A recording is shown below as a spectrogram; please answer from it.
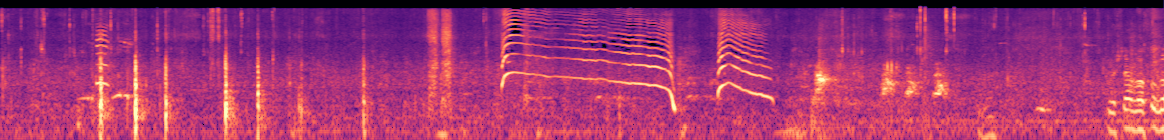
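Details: Rottweiler puppies of one litter playing indoors: a long high whine bending slightly downward for about two seconds, then a shorter falling whimper, among scattered clicks, scuffles and brief yips, with a person speaking Hungarian quietly.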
